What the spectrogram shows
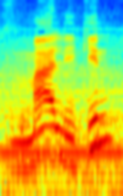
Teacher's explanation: Tapi ini ma-nya tidak panjang. Malikin. Pendekkan ma-nya.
